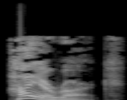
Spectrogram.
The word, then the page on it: hierarch: British English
